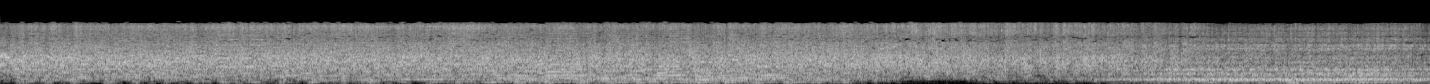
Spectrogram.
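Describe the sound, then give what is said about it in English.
A car engine runs steadily with a loud, hissing rumble throughout. Its low throb eases off partway through as the car pulls into a parking space next to a theater and comes to a stop. No one speaks. “Here's a parking space right here, Molly, right next to the theater.”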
